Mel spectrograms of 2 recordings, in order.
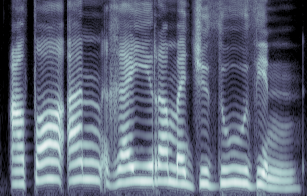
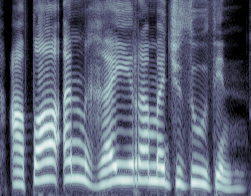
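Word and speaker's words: عطاءً غير مجذوذ: Dalam bahasa Arab, frasa itu bunyinya atan ghaira majdzudin. Dibacanya atan ghaira majdzudin.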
